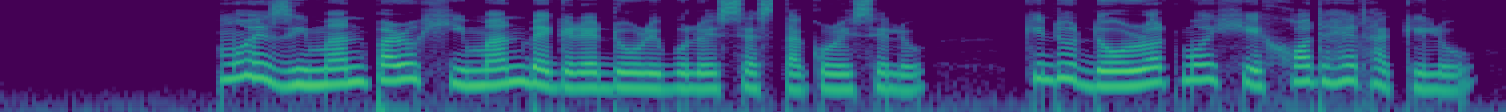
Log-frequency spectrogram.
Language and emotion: Assamese, sad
